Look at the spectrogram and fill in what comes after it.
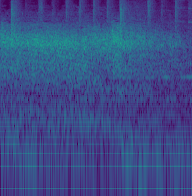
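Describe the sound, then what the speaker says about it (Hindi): Indian Air Force fighter jets roar overhead during a rehearsal, a loud, continuous broadband rumble filling the sky without a break. "रिहर्सल के दौरान भारतीय वायुसेना के लड़ाकू विमानों की आवाज से आसमान गूंज उठा।"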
